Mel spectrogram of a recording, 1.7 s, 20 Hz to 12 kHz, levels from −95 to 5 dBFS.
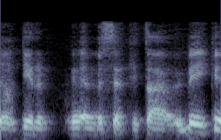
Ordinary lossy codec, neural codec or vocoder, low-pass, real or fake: MP3, 96 kbps; codec, 16 kHz, 0.5 kbps, FunCodec, trained on Chinese and English, 25 frames a second; 7.2 kHz; fake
